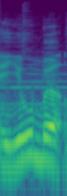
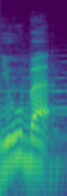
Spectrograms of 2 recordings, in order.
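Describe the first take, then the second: First: The final b is clipped with no vowel after. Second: The final b is followed by a full 'a'. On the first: The speaker calls it right. "harusnya yuba sirun" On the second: The speaker calls it wrong. "jangan yuba ya, seperti berharokat fathah"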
